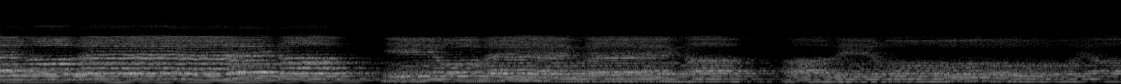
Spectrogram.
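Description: Sung Orthodox church chant: voices holding long notes in three slow phrases, moving to a new note about four seconds and eight seconds in, with a low drone held under the first phrase.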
